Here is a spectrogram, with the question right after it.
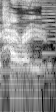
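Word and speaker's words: Hiryu: The way they break it down in the manual, it's like, and I've always think of Ryu as Ryu, so it's got to be like Hi Ryu, right? – Yeah, it's definitely 2 syllables, so it's got to be. Yeah. Hi Ryu.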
